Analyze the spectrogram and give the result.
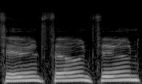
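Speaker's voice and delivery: attempted Philadelphia accent. Discussing regional accents, trying out an attempted Philly accent. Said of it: "But the Philly one is really bizarre".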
